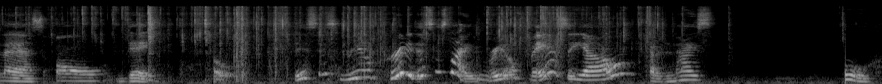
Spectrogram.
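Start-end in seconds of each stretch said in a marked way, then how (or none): 2.9-6.2 high, gushing delight; excited gush. Real, not acted. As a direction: gush over how fancy it is. Admiring fancy box.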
